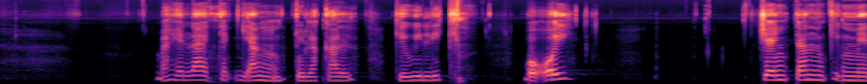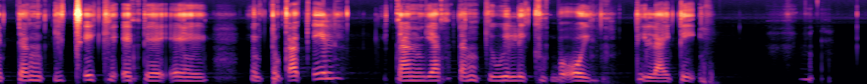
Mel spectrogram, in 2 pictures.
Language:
Itzá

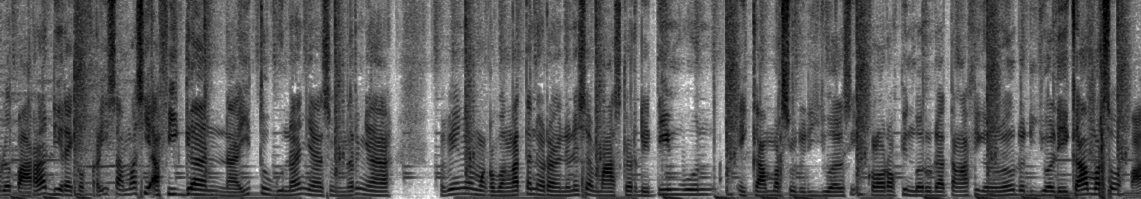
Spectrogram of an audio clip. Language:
Indonesian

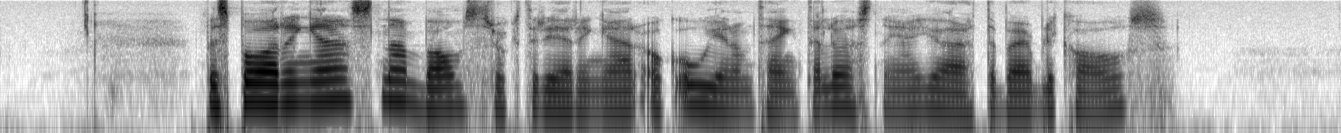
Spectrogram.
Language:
Swedish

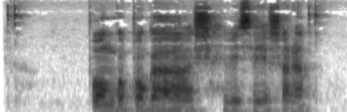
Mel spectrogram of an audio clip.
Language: Mari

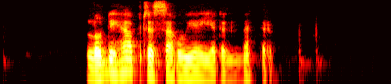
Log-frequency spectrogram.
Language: Czech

